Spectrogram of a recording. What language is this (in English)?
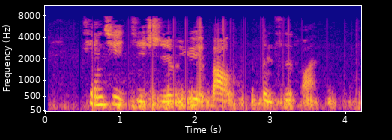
Chinese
